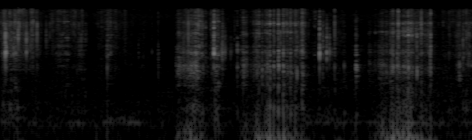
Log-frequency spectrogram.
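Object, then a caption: Soap bar carved with a blade. A box cutter blade scrapes and carves into a solid, dry white soap bar with a yellow edge. Quiet, crisp scraping and crunchy shaving sounds come in uneven bursts, with a bright hiss on top and a soft low rumble beneath the louder strokes.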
